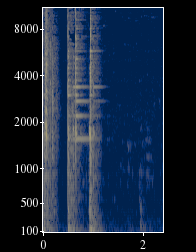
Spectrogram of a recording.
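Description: A spatula stirring shell-on snails in a frying pan: the shells clink against the pan and the spatula in about four sharp strikes within the first second.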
